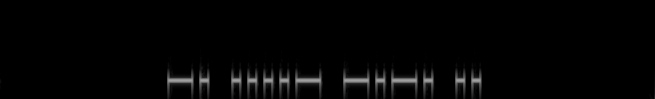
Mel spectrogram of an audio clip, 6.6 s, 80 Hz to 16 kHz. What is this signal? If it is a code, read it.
Morse code, heard as a keyed tone, about 18 wpm, 700 Hz. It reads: N4CI
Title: Speed Racing - USA 1x2 Call Signs 15wpm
